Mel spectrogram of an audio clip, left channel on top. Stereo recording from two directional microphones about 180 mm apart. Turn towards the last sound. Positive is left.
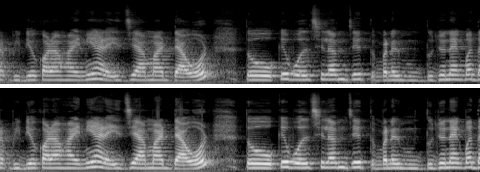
turn(degrees=-30)  # may be behind; listen again after turning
